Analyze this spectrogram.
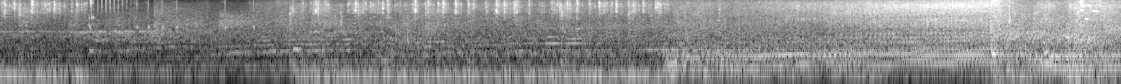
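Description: A truck engine hums and revs as the truck drives along.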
